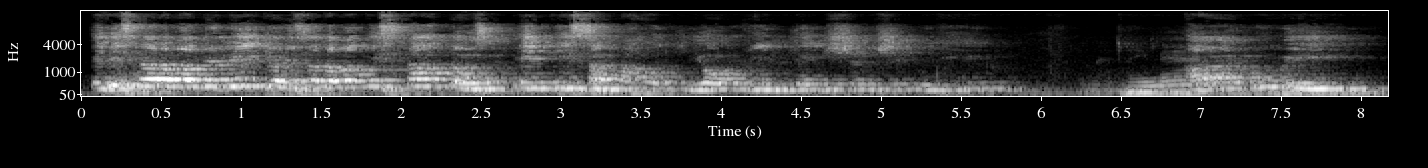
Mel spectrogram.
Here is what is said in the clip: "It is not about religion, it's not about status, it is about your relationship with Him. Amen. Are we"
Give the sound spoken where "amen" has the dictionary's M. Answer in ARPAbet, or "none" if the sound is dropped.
none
